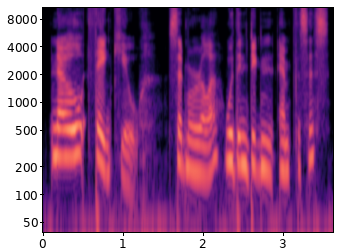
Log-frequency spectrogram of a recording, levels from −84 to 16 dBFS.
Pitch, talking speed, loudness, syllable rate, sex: 215 Hz, 130 wpm, -18 LUFS, 4.8 syllables/s, female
